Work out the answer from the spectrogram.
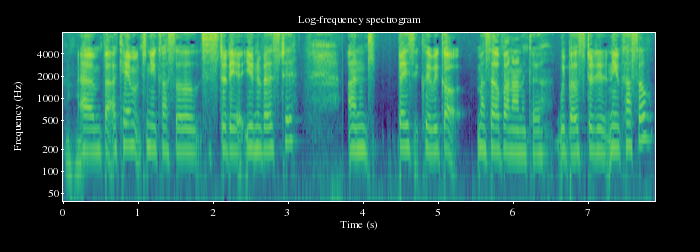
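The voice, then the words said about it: South Yorkshire English accent. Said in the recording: “I detect an accent there, which is from slightly south of Newcastle there ... I'm from South Yorkshire”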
